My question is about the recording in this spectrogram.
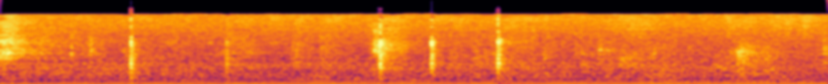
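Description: Chalk writing on a blackboard: about six short, sharp clicks of the chalk striking the board at uneven intervals.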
